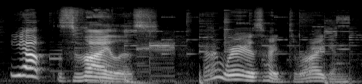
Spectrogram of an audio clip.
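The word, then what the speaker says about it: Zweilous: I want to hear how to pronounce Zvilas, huh? Hopefully I've been saying it right. Zvilas. Yep, Zvilas.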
